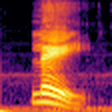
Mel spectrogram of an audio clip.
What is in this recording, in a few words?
"lei", Chinese; CTCFL; University of Oxford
